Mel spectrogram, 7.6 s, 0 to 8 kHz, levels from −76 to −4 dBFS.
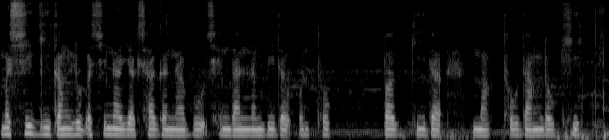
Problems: none marked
